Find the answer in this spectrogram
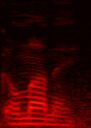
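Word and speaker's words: Omameh: And Patrick, the fans have asked, did I get the last name right, and can you pronounce it for the fans out there? – You got my last name right. It is Patrick Omame.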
